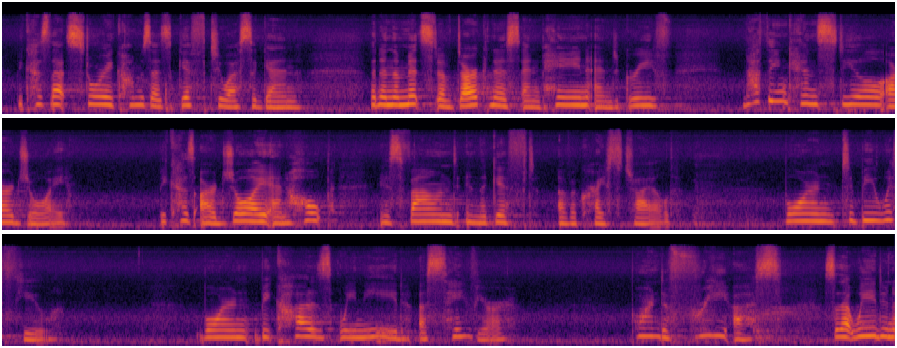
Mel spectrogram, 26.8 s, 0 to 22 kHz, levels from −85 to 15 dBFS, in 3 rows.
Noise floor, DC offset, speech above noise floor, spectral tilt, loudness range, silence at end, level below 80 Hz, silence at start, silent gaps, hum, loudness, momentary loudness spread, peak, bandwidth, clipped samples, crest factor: -51 dBFS; under 0.1%; 26 dB; -4 dB/octave; 7 LU; 0 s; -68 dBFS; 0 s; none; none; -25 LUFS; 17 LU; -2 dBFS; 15 kHz; under 0.1%; 24 dB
